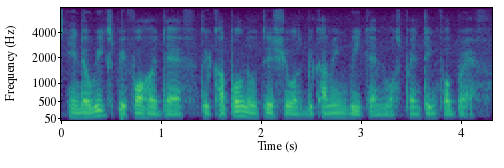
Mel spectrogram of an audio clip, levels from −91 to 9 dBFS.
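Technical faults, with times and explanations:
0.60 s, block of digital silence: 5 ms of audio cuts out and back without a fade, a gap so short it is heard as a tick or dip rather than silence.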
